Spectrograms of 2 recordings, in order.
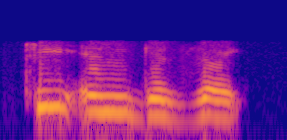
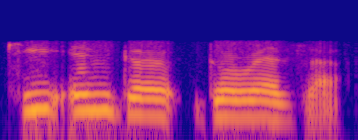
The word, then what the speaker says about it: Kiingereza: But because I have my book in front of me, because every sound in Kiswahili is just like English, I looked at the word and I pronounced what I saw. It's Kiingereza. Kiingereza.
